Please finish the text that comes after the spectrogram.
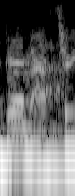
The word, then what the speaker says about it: Burmeister: how do you say your surname? You said it right. But Burmeister. Burmaster? Oh, yes, Burmaster, yes. Sorry, I thought you meant my first name.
